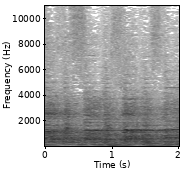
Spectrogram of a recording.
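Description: Choral music, voices holding long sustained notes.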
